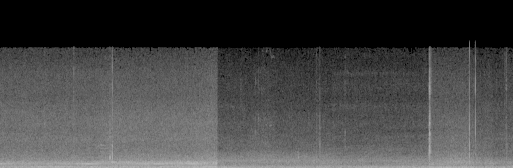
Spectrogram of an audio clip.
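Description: Steady, low, rumbling outdoor background noise. It drops abruptly about four seconds in, and a few sharp clicks come near the end.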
